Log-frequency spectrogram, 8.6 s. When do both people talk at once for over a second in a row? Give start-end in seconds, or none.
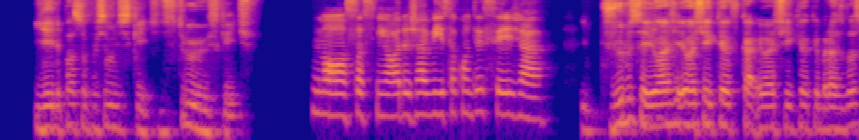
none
